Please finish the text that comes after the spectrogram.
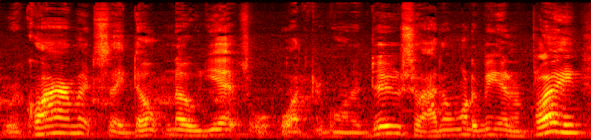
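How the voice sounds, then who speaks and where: Older male vlogger, Appalachian Tennessee accent, notably high-pitched voice, folksy and plainspoken, some background noise. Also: very animated, brisk, gravelly. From Tennessee, USA. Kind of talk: casual vlog talk.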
